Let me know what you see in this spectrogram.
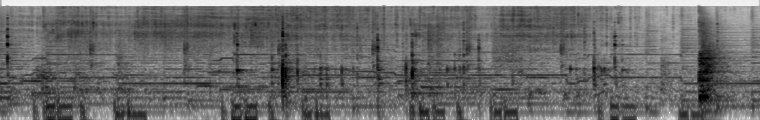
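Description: Food frying in hot oil in a pan, a steady sizzle with scattered crackles, over soft background music, with a louder knock near the end.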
